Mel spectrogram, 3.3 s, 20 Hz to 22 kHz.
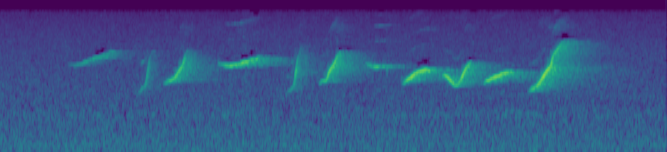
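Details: Spotted pardalote, one of a pair selecting a nest burrow on an embankment by a small creek, Ku-ring-gai Chase National Park, NSW, early September 2016: high, thin piping notes, some slurred upward, about nine in three seconds, quiet background.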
